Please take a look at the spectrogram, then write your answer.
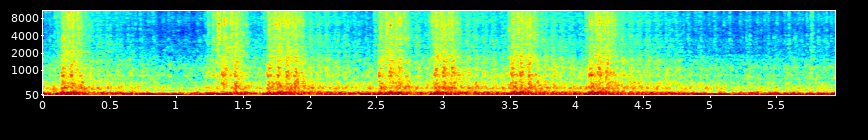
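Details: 1979 Chevrolet C10 Custom Deluxe V8 at idle: uneven, stumbling idle with irregular puffs and lopes; misfiring on several cylinders, no blue smoke, root cause not found.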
